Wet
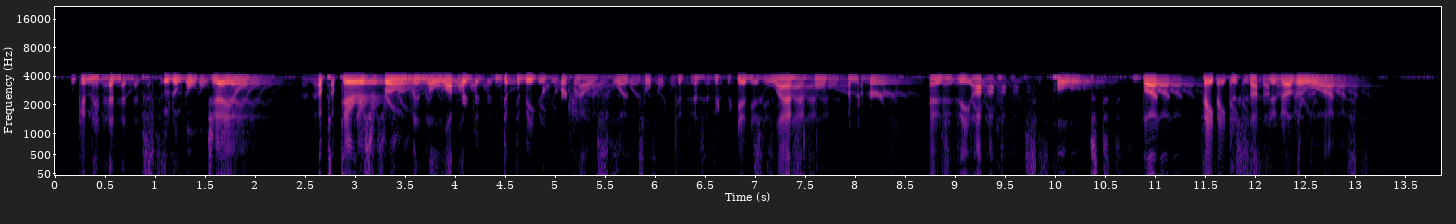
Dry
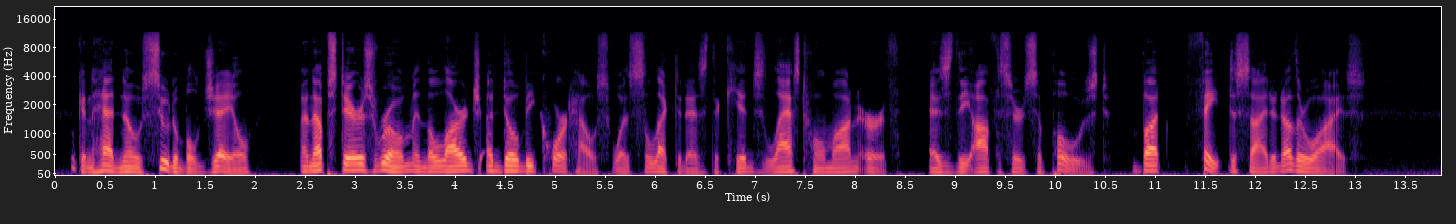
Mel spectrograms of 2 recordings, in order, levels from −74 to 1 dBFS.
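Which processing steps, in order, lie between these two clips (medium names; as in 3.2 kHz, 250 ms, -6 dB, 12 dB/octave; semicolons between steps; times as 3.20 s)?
trance gate "xxxx.x..x.xxx.xx" 136 bpm -24 dB; feedback delay 125 ms, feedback 39%, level -10 dB; careless resampling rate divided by 6×, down filtered, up zero stuff; frequency inversion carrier 3.9 kHz; trim -6 dB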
